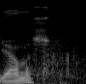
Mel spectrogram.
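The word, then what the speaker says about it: Llamas: It spells out L A M A S I think pronounces it Yamus.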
